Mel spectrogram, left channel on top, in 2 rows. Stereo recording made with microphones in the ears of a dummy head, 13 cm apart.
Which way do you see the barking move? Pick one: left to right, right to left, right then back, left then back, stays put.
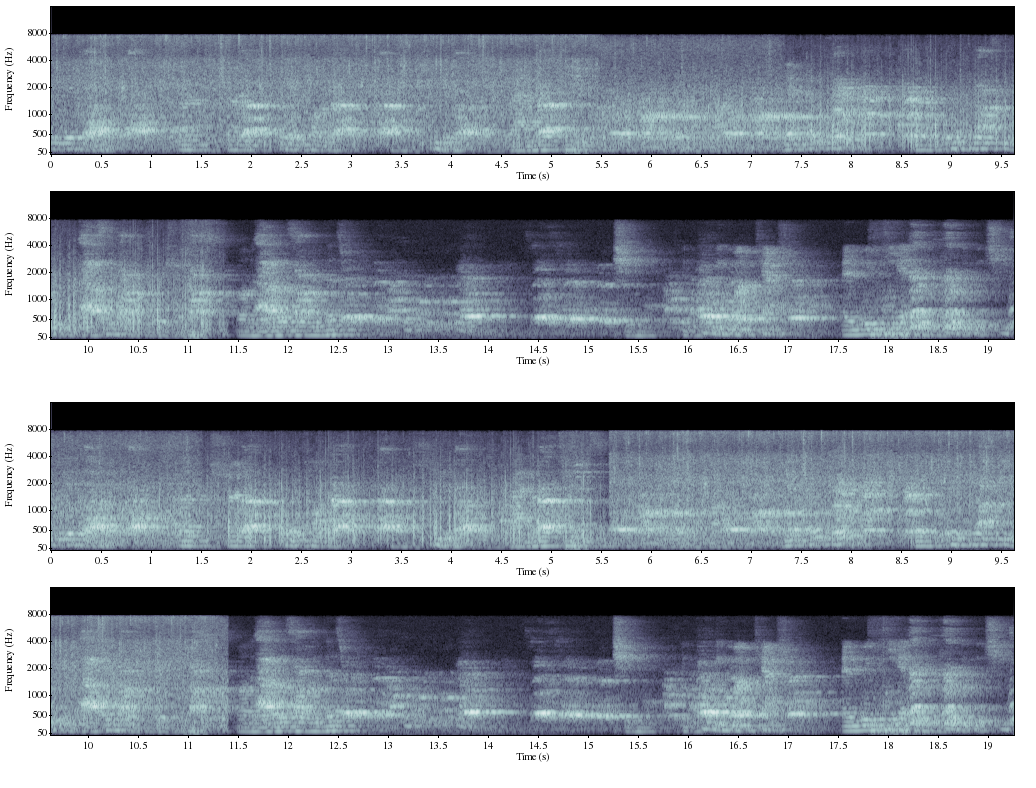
left to right.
